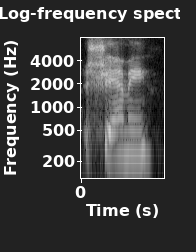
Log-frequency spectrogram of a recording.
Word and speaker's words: Shami: How do how do you pronounce your name? Uh Shami.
